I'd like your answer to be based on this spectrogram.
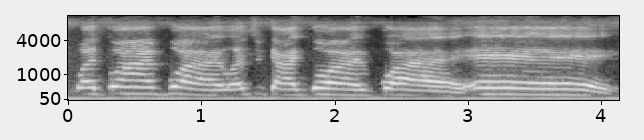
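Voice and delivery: mock Jamaican greeting. Mock Jamaican greeting after Nick joke.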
